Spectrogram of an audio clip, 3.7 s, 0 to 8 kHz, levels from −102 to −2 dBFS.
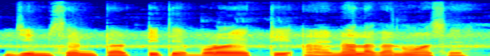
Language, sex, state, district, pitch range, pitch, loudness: Bengali, male, Assam, Hailakandi, 130-140 Hz, 135 Hz, -19 LUFS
